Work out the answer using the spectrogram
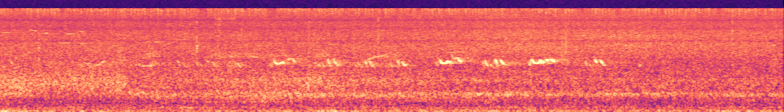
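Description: Quiet outdoor ambience: a faint low rumble and, from about two and a half to six seconds in, a string of faint, short high bird chirps.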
